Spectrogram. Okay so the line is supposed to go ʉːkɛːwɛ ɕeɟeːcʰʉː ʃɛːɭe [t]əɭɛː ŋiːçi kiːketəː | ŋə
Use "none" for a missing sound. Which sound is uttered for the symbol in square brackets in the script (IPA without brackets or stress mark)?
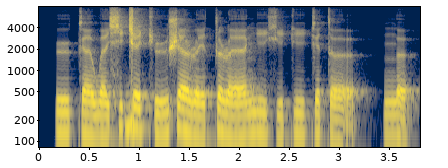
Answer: t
